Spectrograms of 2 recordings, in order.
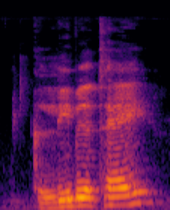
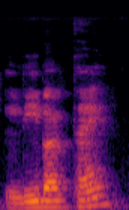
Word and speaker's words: liberté: Liberté is how they say it in French. Liberté.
